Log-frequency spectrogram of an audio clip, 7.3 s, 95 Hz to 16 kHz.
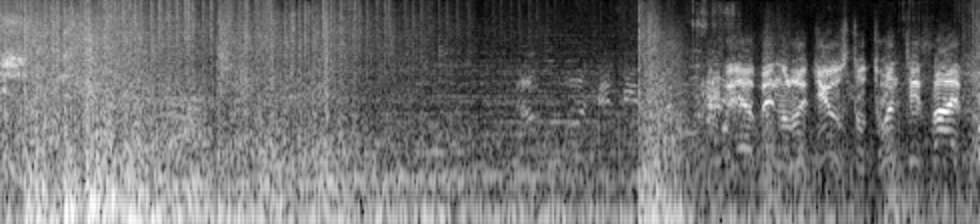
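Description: Field gun artillery fire and other battle gunfire in Company of Heroes 2, a dense, loud barrage under a commentator's continuous talking, thinning out toward the end.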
